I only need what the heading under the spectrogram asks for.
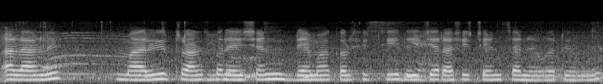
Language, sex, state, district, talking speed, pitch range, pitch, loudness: Telugu, female, Andhra Pradesh, Sri Satya Sai, 80 wpm, 215-230 Hz, 220 Hz, -14 LUFS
